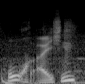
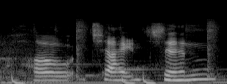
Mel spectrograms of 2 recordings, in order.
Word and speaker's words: Hocheichen: We then proceed to Hatzenbach, and then it is off to Hocheichen, Hocheichen.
